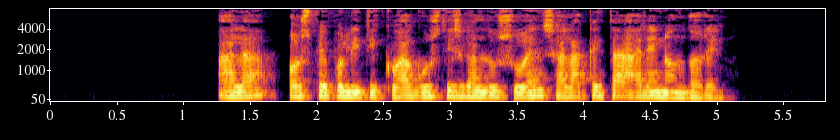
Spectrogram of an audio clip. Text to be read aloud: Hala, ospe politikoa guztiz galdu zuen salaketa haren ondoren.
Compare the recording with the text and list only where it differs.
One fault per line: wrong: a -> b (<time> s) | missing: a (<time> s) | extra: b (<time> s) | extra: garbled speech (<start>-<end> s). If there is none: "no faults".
no faults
